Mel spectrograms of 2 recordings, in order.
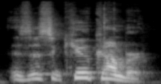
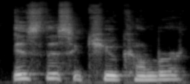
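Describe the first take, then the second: First: It is asked in a rude tone. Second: It is asked in a polite tone.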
